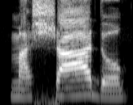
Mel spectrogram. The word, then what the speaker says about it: masyadong: Masyadong means a lot. So the S-Y-A is a sha sound. Masyadong.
